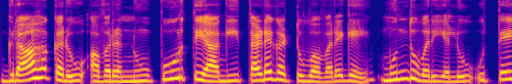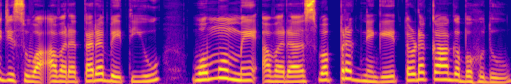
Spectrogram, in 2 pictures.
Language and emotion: Kannada, neutral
